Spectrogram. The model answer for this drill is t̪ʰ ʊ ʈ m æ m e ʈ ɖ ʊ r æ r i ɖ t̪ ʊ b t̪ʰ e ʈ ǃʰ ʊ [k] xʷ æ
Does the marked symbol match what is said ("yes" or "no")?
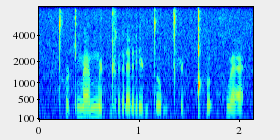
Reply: no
